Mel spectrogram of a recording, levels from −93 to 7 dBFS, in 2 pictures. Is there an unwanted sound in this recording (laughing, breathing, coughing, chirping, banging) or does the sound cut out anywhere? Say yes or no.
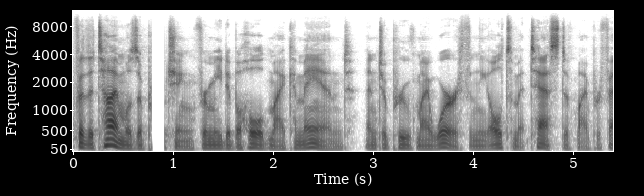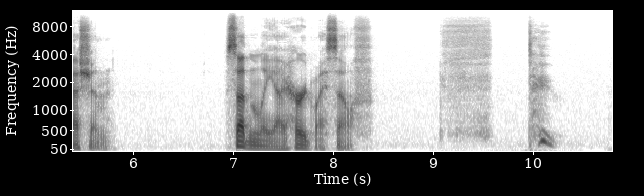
yes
